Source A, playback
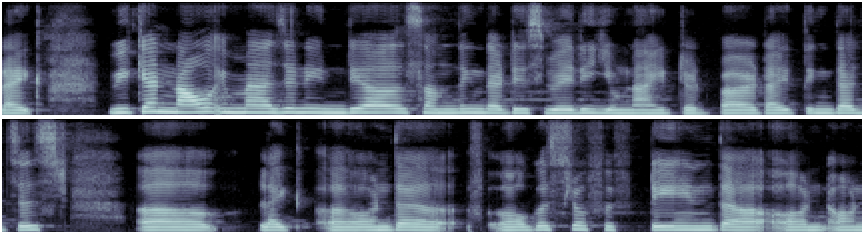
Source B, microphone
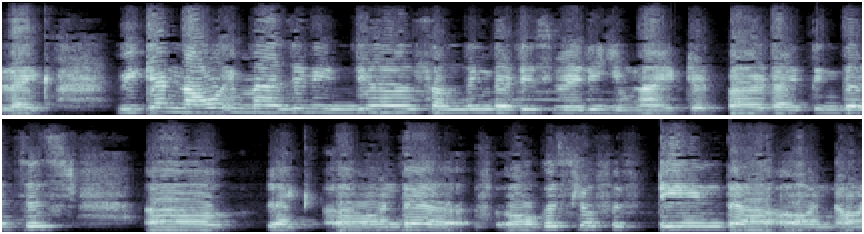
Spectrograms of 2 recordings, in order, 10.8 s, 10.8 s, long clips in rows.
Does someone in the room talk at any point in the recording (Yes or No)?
No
